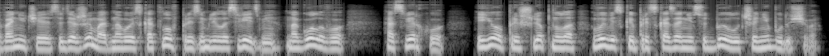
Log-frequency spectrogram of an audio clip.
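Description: A man's voice: a little high, dry recording, studio quality. Dramatic male audiobook narrator. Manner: lively, dramatic reading. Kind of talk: expressive storybook narration.

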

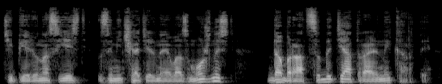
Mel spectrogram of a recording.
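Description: A man voicing a calm, confident male fox who leads his friends. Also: deep voice, moderate pace, dry recording, studio quality. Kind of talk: audiobook character voice.

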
